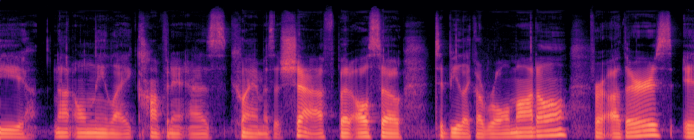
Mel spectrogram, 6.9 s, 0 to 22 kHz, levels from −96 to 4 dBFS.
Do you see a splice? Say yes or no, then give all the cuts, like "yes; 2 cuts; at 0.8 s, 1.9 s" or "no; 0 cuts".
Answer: yes; 3 cuts; at 1.4 s, 2.3 s, 5.8 s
